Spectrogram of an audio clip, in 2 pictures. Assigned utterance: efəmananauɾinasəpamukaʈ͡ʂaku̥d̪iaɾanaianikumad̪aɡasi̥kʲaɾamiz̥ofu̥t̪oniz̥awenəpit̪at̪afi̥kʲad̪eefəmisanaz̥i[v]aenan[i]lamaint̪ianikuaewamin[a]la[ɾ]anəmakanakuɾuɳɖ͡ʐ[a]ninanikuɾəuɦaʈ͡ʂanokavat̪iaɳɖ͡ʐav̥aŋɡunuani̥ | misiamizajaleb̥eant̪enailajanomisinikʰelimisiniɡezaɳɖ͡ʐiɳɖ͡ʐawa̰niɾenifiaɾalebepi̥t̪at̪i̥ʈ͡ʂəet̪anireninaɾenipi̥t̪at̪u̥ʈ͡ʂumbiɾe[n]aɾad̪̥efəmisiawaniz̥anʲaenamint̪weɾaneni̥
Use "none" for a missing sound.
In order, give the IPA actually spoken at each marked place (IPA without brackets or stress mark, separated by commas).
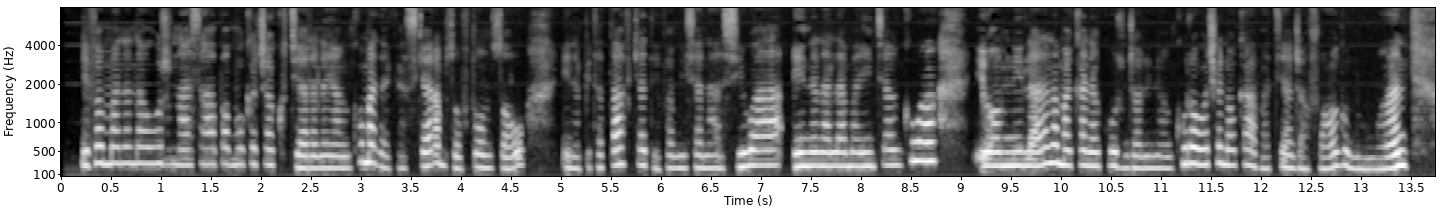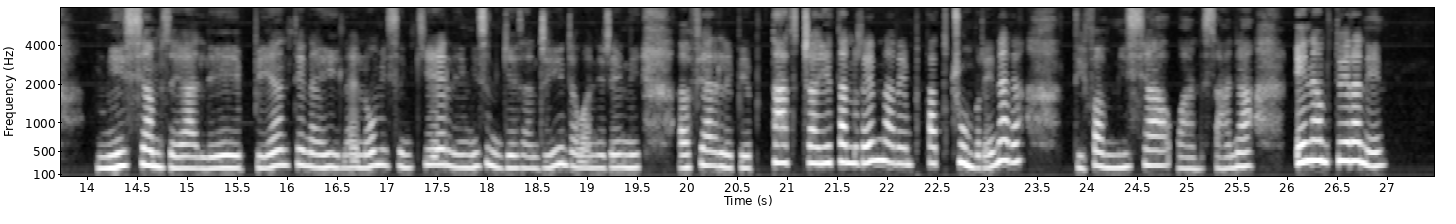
w, a, i, l, a, n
